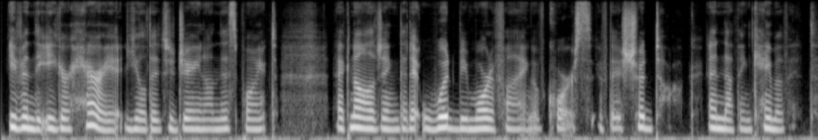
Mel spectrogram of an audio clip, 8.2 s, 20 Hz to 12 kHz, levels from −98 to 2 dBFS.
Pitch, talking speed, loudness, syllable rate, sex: 210 Hz, 200 wpm, -19 LUFS, 5.3 syllables/s, female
